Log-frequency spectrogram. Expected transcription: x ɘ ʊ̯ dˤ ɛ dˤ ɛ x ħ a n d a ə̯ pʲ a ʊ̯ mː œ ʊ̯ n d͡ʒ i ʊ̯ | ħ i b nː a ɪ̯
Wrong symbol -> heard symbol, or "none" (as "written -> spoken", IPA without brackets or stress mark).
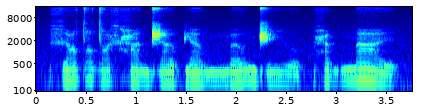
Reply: d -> d͡ʒ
